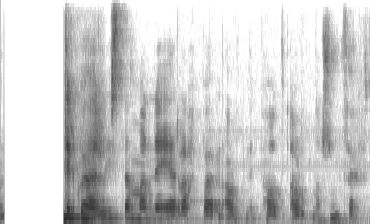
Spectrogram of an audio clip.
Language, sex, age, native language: Icelandic, female, 30-39, Icelandic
